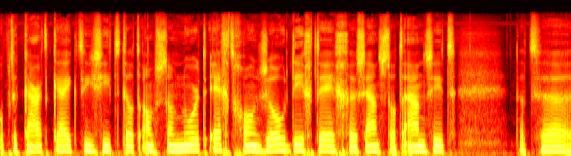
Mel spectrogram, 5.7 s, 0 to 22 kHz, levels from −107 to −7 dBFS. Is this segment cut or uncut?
uncut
